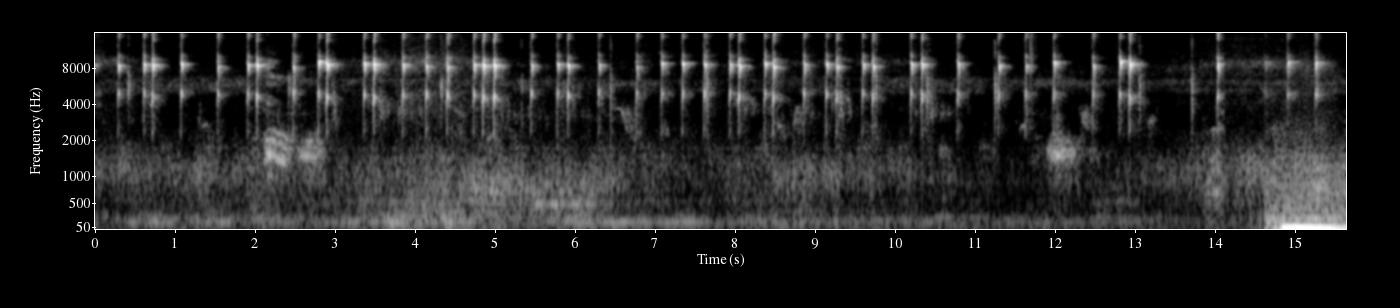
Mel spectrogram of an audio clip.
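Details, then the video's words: Rapid series of sharp, high squirrel chips, around four a second, steady for most of the stretch, with a brief gap and a loud low rumble of handling noise at the end. "Squirrel Noises Loud"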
